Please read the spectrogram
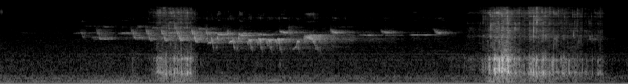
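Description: Birds chirping in a run of short, quick high notes, over a steady background hiss. Two brief rushing bursts of noise break in, the louder one near the end.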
